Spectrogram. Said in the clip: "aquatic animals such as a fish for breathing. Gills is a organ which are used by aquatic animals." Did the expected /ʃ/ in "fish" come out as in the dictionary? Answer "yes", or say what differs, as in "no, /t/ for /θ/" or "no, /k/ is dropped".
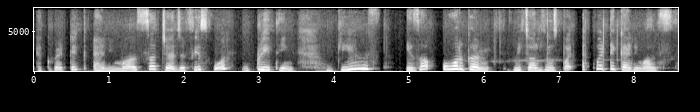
no, /s/ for /ʃ/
